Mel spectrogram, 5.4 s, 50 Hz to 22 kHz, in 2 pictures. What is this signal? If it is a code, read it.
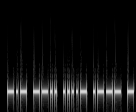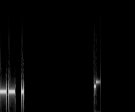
Morse code, heard as a keyed tone, about 28 wpm, 700 Hz. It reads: KZ4JOE
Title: USA Callsign DE Callsign - 6 Characters - 28wpm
